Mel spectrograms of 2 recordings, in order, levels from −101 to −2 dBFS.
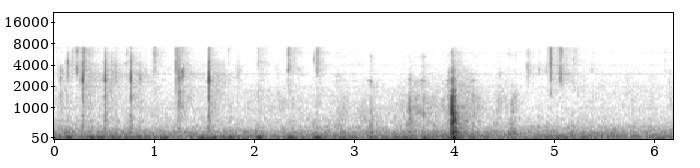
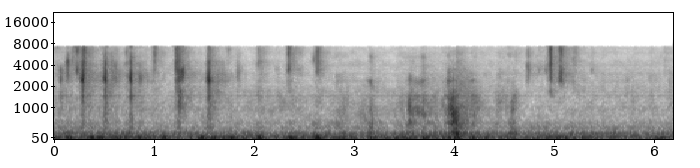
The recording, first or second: first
